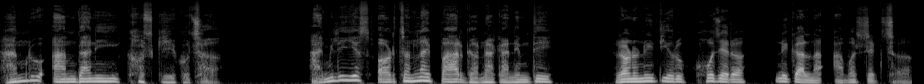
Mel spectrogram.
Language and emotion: Nepali, sad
